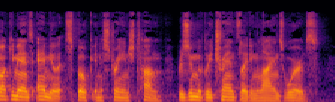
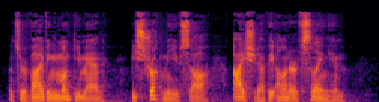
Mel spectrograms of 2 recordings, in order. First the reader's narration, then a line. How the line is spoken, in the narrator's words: said in a low voice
